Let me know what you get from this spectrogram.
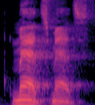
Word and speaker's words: Mads: Is it Mads or Mas? – Mads. I call him Mads. – Okay, good. Mads, okay. I'm going to call him Mads then. Yeah. I like Mads.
